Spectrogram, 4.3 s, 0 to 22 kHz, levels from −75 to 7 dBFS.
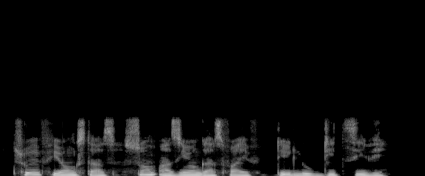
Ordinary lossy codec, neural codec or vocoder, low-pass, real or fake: none; none; 7.2 kHz; real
